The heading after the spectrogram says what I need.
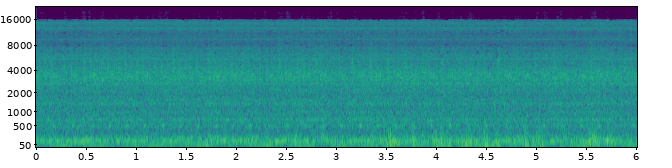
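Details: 1951 Mercury with newly swapped Rochester 2-barrel carb, idling rough while idle mixture (bleeder) screws are being adjusted from about two turns out, aiming for highest, smoothest idle; uneven, lumpy idle with wavering beat and hissy exhaust.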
